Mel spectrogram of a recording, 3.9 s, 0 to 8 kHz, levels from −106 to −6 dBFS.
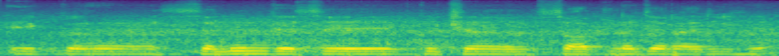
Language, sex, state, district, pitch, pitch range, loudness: Hindi, male, Maharashtra, Gondia, 140 Hz, 130-140 Hz, -14 LUFS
